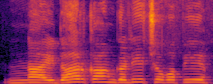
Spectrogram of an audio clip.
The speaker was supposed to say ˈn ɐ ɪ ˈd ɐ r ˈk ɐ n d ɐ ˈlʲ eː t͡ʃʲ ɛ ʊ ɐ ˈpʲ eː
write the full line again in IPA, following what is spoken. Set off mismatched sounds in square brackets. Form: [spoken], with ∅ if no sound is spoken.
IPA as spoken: ˈn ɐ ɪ ˈd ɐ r ˈk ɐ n [ɡ] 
